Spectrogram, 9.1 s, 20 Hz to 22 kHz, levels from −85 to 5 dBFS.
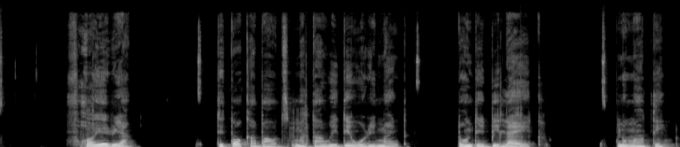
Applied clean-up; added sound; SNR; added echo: neural mask model Resemble Enhance denoiser.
